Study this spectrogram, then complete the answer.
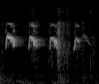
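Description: A pet chicken lets out four quick, close, high-pitched clucks in a rhythmic run, sounding alone.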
